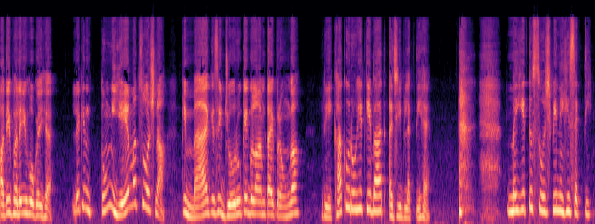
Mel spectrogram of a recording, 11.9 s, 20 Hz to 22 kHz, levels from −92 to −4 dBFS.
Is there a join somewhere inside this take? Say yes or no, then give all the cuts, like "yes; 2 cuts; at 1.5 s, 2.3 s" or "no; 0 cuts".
no; 0 cuts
